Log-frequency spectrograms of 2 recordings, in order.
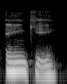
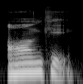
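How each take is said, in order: First: The first vowel is a hard A. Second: The first vowel is a soft A. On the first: The speaker calls it wrong. "It's not Enki. ... not the hard A" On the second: The speaker calls it right. "the soft A"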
